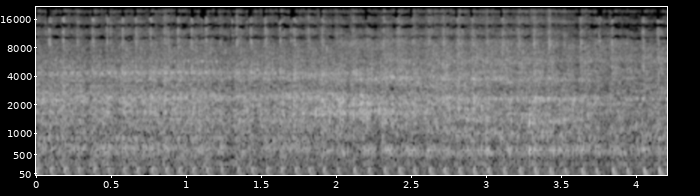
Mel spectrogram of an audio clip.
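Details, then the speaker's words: 2022 Honda Ruckus scooter after a no-start, idle screw turned up slightly, still cold: small single-cylinder putting at idle about three pulses a second, slightly uneven, now running on its own while purging suspected dirty fuel. "She's quiet, she's running now. So now we need to just let it run and purge some bad fuel out of there, get the engine warmed up, then we'll change the oil once the engine's good and hot, then we'll put the skid plate back on."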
